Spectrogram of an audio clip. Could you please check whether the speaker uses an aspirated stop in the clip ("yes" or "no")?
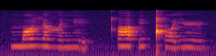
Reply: yes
